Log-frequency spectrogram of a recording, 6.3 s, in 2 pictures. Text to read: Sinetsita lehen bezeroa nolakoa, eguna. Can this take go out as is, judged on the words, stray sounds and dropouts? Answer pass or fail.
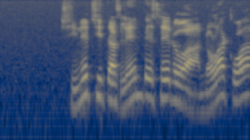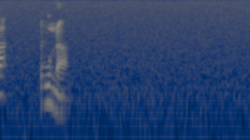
pass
